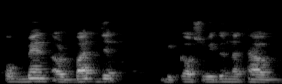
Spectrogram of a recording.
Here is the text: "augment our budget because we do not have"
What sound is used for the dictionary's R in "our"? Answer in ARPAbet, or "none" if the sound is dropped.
R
